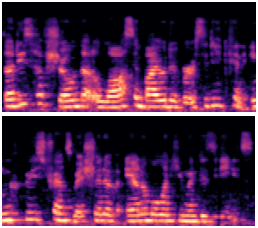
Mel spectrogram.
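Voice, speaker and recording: With an American accent and a fairly high pitch, a woman talks at a fairly quick pace with ordinary pitch variation, over noticeable background noise. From Texas. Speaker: PhD student. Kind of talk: speech. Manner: fast; reading verbatim.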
